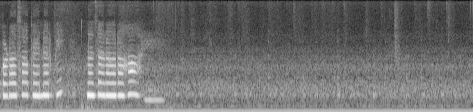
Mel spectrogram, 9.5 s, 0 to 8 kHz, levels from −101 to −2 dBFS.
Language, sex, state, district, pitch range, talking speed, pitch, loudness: Hindi, female, Rajasthan, Jaipur, 320-335 Hz, 50 wpm, 325 Hz, -14 LUFS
